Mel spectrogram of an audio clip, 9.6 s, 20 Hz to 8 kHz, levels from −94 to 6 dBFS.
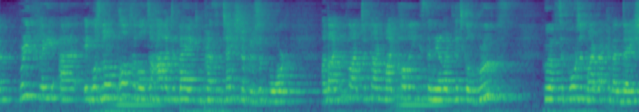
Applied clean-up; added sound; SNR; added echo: none; Guitar; 18 dB; reverberation time 1.2 s.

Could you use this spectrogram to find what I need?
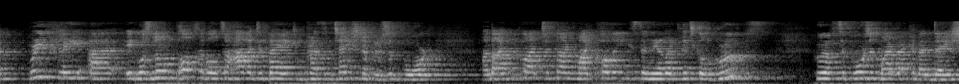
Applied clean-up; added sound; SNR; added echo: neural separator model SepFormer DNS4.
